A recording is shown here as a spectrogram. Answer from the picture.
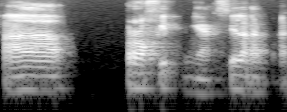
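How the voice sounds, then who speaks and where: A man with a bright, sharp tone. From Indonesia, Surabaya (East Java). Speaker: business opportunity presenter. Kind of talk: online sales presentation. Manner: animated.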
